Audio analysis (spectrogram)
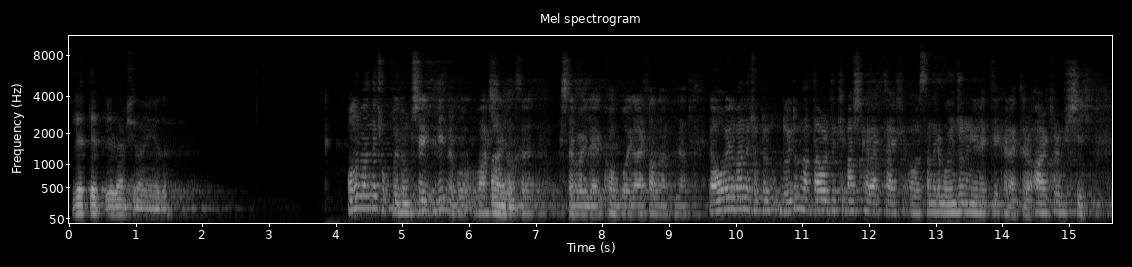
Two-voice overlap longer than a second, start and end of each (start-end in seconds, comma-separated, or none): none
